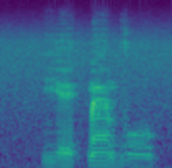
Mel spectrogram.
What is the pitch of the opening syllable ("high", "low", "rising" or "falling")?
low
